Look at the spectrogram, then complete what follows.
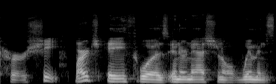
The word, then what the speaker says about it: Hershey: And they were taking advantage of the happy accident of their name, which phonetically sounds like Hershey.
